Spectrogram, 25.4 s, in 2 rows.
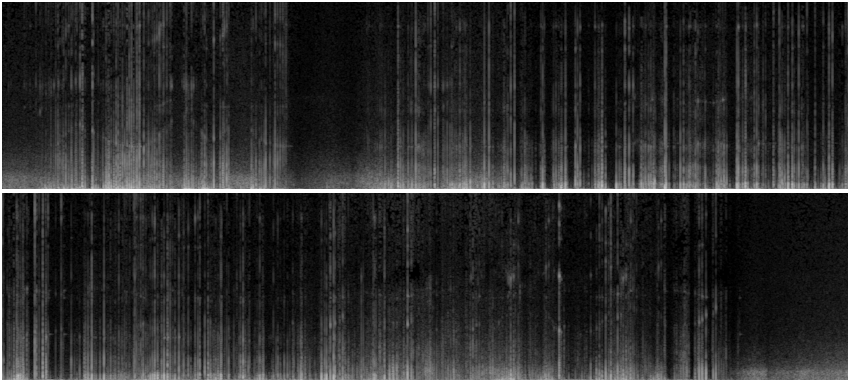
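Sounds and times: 
fingernails scratching across a microphone: 0.3s - 4.4s, 5.4s - 23.6s.

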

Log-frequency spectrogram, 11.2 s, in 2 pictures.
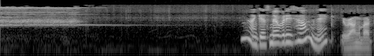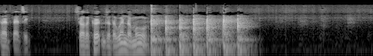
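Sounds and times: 
speech: 3.8s - 8.3s
pounding on a door: 7.8s - 9.5s.

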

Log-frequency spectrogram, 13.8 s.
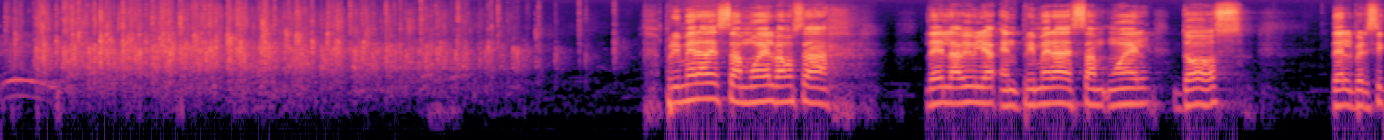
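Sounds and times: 
audience applause for young people: 0.0s - 6.3s
speech: 6.7s - 8.4s, 9.3s - 12.4s, 13.3s - 13.8s.

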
